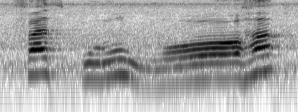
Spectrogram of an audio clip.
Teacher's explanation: اللہ کے لفظ کو پر پڑھیں کیونکہ اللہ کے لفظ سے پہلے زبر ہے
